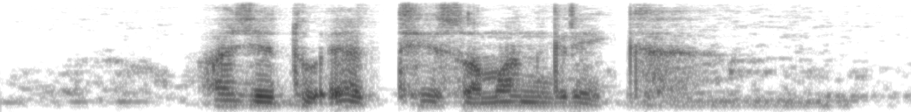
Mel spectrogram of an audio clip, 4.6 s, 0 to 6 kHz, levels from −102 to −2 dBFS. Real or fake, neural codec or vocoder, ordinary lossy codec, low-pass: real; none; AAC, 48 kbps; 5.4 kHz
